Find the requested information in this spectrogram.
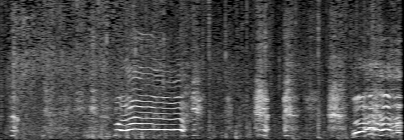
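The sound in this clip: Hooves of an antlered creature running behind bushes, quick, uneven clopping with a drawn-out tonal cry in the middle and a voice mixed in.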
